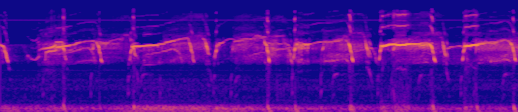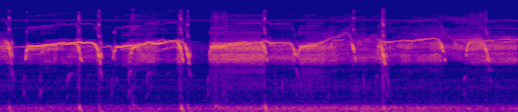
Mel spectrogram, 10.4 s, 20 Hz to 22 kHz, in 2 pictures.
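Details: Excited bald eagle triplets, eaglets near fledging, begging at the Sauces nest as food is brought, eagle cam, May 29 2018. Rapid series of high, arching whistled squeals, slightly over one per second, interspersed with sharp clicks and taps.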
